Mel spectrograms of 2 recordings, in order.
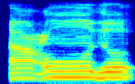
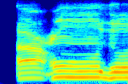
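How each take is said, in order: First: The first sound is pressed and strained in the throat. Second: The same.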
